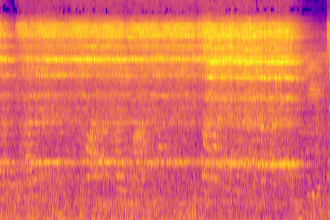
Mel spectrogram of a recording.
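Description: Passenger train coaches rolling out of a station, heard from an open coach door: a steady rumble of wheels on rail with a thin, steady high-pitched wheel squeal over it.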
